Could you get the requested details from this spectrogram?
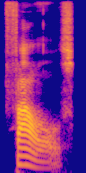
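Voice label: "fowls" US English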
